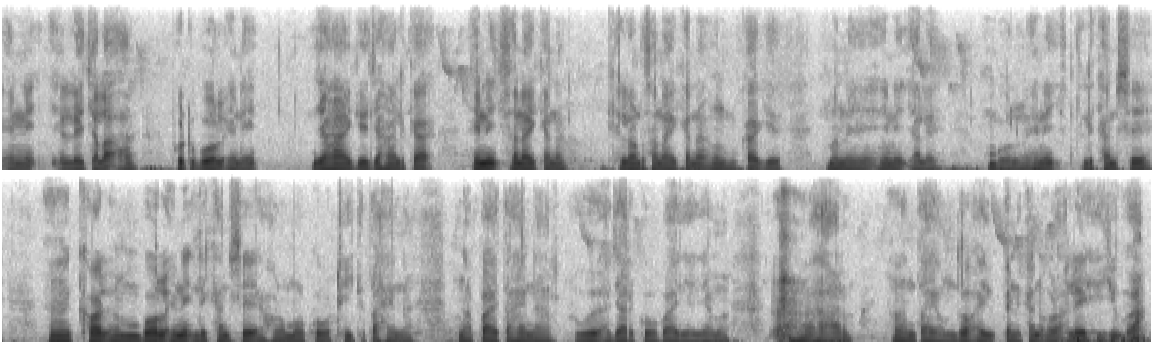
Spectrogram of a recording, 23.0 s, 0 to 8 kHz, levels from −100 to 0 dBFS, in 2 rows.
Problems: constant background noise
